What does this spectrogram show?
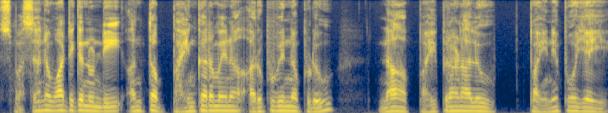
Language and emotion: Telugu, fearful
